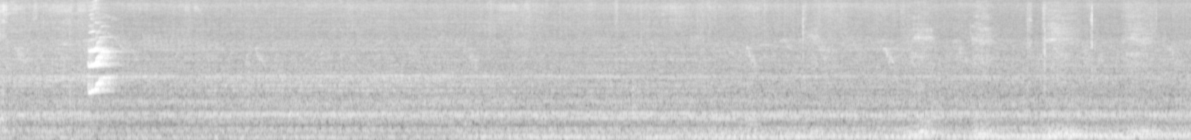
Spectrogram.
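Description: American Staffordshire Terrier puppies tugging at a rope toy: one short, high yelp about a second in, and low growls near the end. Under it runs a steady low mechanical rumble.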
